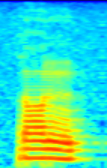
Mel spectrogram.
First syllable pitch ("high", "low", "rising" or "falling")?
high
